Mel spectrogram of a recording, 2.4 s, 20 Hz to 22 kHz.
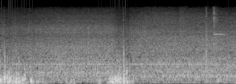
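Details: Idylis 12,000 BTU portable air conditioner, evaporator fan run alone at low speed: steady airy blower whoosh, even and unbroken, no rubbing or ticking; fan healthy.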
